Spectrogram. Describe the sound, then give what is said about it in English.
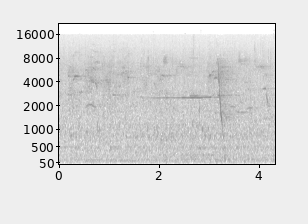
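A steady, soft rush of a waterfall fills the whole stretch, with a few faint bird chirps and a thin whistle rising over it. “And the rush of the waterfall is making your body go in very slow circles.”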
